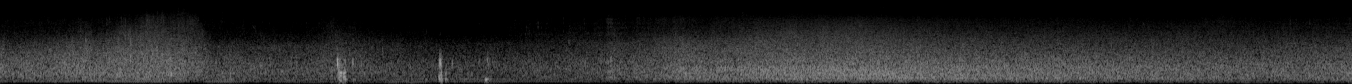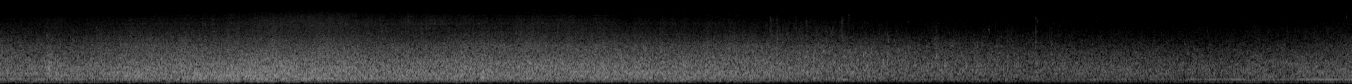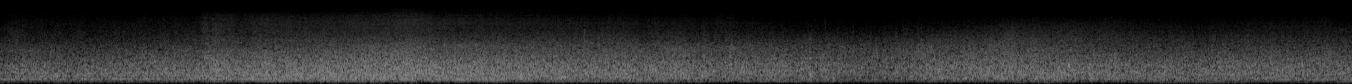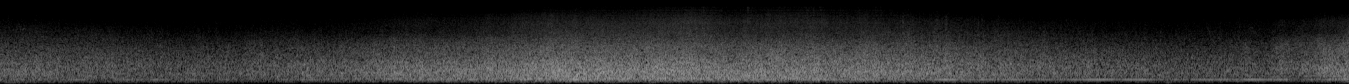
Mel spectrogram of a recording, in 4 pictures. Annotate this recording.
Ocean waves washing up on a Rocky California beach.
